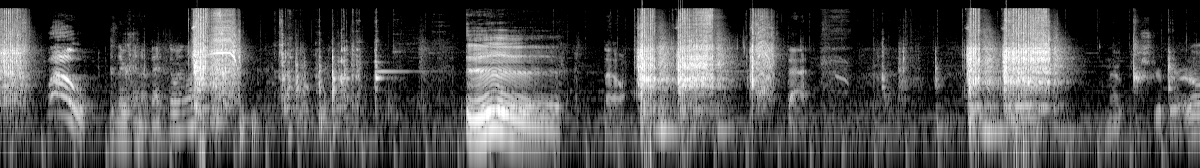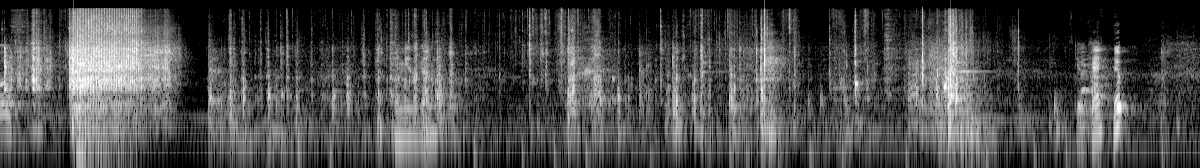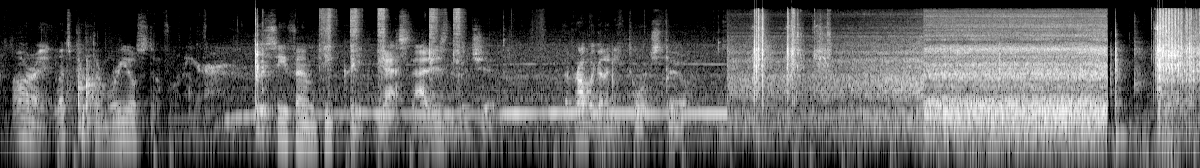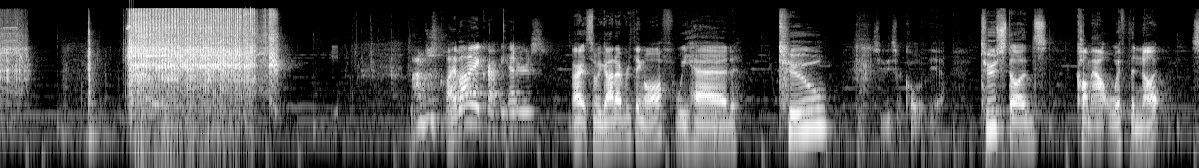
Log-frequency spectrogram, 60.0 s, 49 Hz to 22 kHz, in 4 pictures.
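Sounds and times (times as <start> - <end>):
impact wrench hammering: 2.4 - 3.2, 8.0 - 9.7, 12.0 - 13.4, 15.9 - 17.2, 46.6 - 48.4.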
